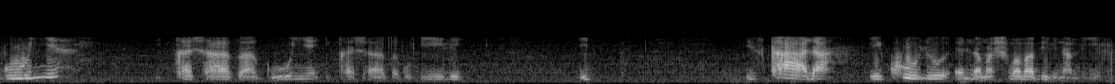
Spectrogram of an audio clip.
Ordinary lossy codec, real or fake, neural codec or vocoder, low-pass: none; fake; vocoder, 22.05 kHz, 80 mel bands, WaveNeXt; 3.6 kHz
